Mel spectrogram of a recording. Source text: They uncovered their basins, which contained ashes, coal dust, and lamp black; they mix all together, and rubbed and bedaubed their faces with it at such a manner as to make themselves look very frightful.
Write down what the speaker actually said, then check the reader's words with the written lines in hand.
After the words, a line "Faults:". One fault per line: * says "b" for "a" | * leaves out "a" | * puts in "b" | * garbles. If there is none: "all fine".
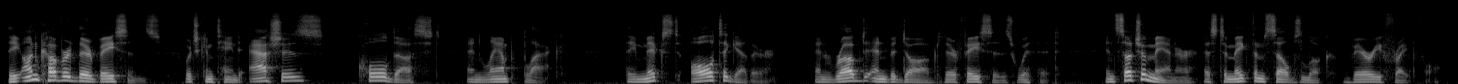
They uncovered their basins, which contained ashes, coal dust, and lamp black; they mixed all together, and rubbed and bedaubed their faces with it in such a manner as to make themselves look very frightful.
Faults:
* says "mixed" for "mix"
* says "in" for "at"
